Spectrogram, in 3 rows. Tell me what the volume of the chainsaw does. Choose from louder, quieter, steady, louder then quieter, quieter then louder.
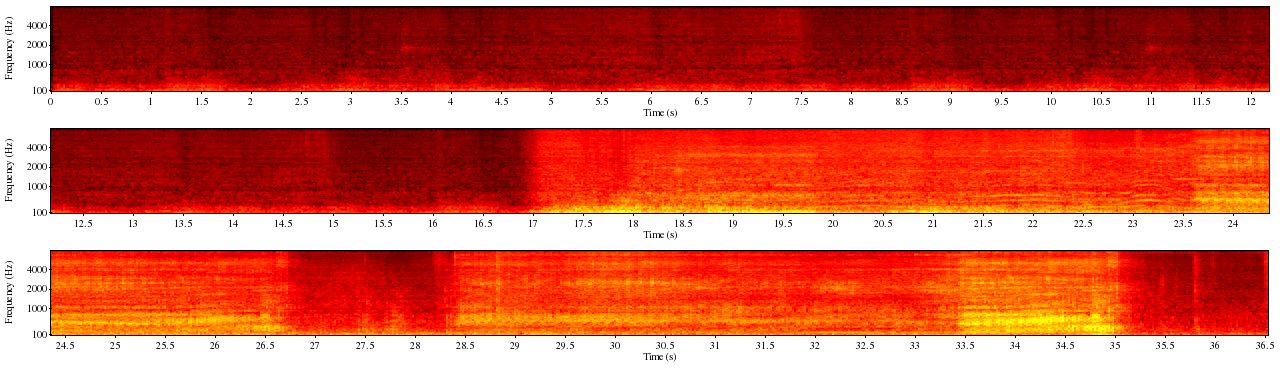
louder.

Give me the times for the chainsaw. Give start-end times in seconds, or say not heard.
17.9-36.4.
